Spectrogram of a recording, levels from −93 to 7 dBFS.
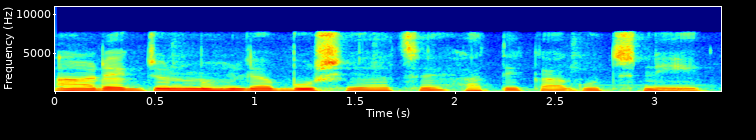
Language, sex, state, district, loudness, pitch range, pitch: Bengali, female, West Bengal, Cooch Behar, -13 LUFS, 170-195 Hz, 180 Hz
